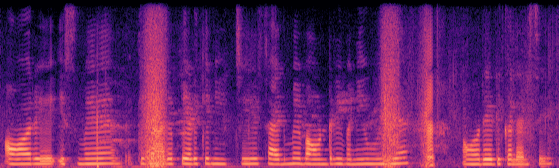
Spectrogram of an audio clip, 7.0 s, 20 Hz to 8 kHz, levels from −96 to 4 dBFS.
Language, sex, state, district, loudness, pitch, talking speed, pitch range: Hindi, female, Punjab, Pathankot, -19 LUFS, 235 Hz, 135 wpm, 230-240 Hz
